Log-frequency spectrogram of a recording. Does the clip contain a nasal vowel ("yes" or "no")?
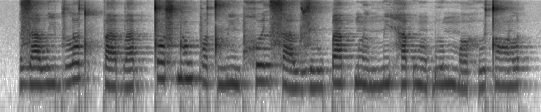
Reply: yes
